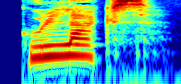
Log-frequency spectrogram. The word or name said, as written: guldlaks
